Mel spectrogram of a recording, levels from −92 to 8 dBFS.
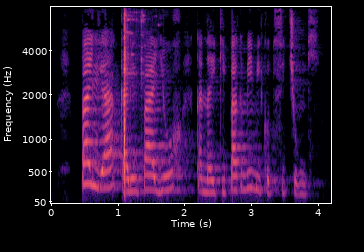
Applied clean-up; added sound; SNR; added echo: none; Shatter; 0 dB; none.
